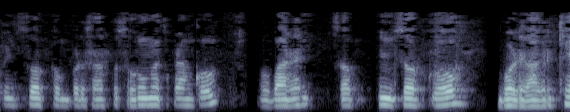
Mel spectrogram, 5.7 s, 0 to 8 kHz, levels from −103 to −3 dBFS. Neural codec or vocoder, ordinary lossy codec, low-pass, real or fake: codec, 16 kHz, 4 kbps, FunCodec, trained on Chinese and English, 50 frames a second; MP3, 24 kbps; 7.2 kHz; fake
